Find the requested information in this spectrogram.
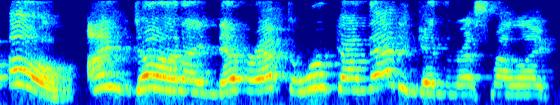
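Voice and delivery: hammed-up naive satisfaction; mock relief. Acting out naive belief of being finished.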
